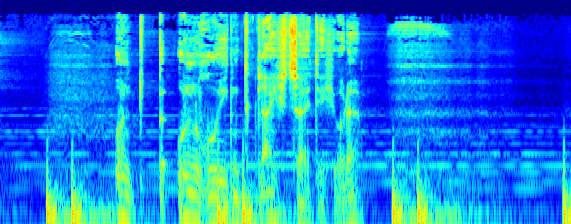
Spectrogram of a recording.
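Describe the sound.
A muffled human heartbeat thumps steadily in paired low beats, with soft breathing noise around it, picked up in a studio by a microphone meant for speech. Someone talks over the middle of it before the heartbeat continues on its own.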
